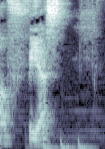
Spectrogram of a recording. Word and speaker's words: First: แล้ว เนี่ย ปรากฏ ว่า อีก คำ ว่า First f i r s t มัน ไม่ ใช่ ภาษา อังกฤษ ครับ ทุก คน มัน เป็น ภาษา เยอรมัน ซึ่ง เขา อ่าน ว่า เฟียส ซึ่ง มัน ที่ มัน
